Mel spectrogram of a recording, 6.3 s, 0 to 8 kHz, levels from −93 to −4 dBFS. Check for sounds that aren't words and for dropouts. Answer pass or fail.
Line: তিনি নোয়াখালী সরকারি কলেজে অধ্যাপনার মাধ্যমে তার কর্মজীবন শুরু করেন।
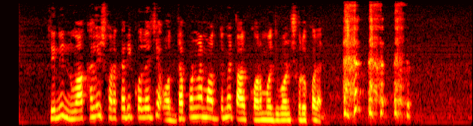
fail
